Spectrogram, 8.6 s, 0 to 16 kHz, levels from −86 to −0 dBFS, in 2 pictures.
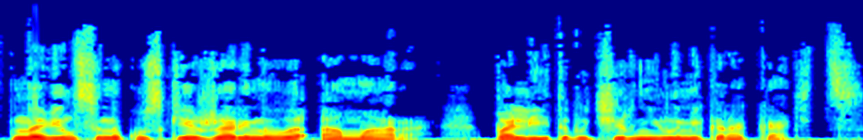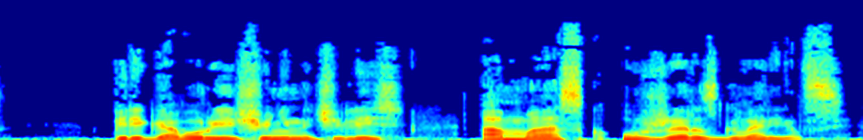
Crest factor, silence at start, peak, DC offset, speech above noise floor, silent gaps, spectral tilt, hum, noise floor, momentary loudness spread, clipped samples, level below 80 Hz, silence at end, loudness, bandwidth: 18 dB; 0.05 s; 0 dBFS; under 0.1%; 25 dB; none; -6.5 dB/octave; none; -41 dBFS; 11 LU; under 0.1%; -38 dBFS; 0 s; -18 LUFS; 13 kHz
